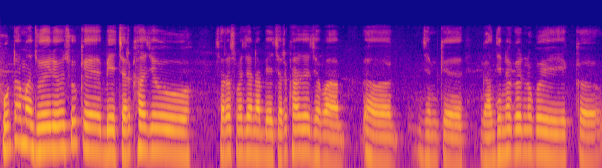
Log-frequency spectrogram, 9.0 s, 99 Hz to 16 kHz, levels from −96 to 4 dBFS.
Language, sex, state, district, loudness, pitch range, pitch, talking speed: Gujarati, male, Gujarat, Gandhinagar, -18 LUFS, 140-165 Hz, 155 Hz, 135 wpm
